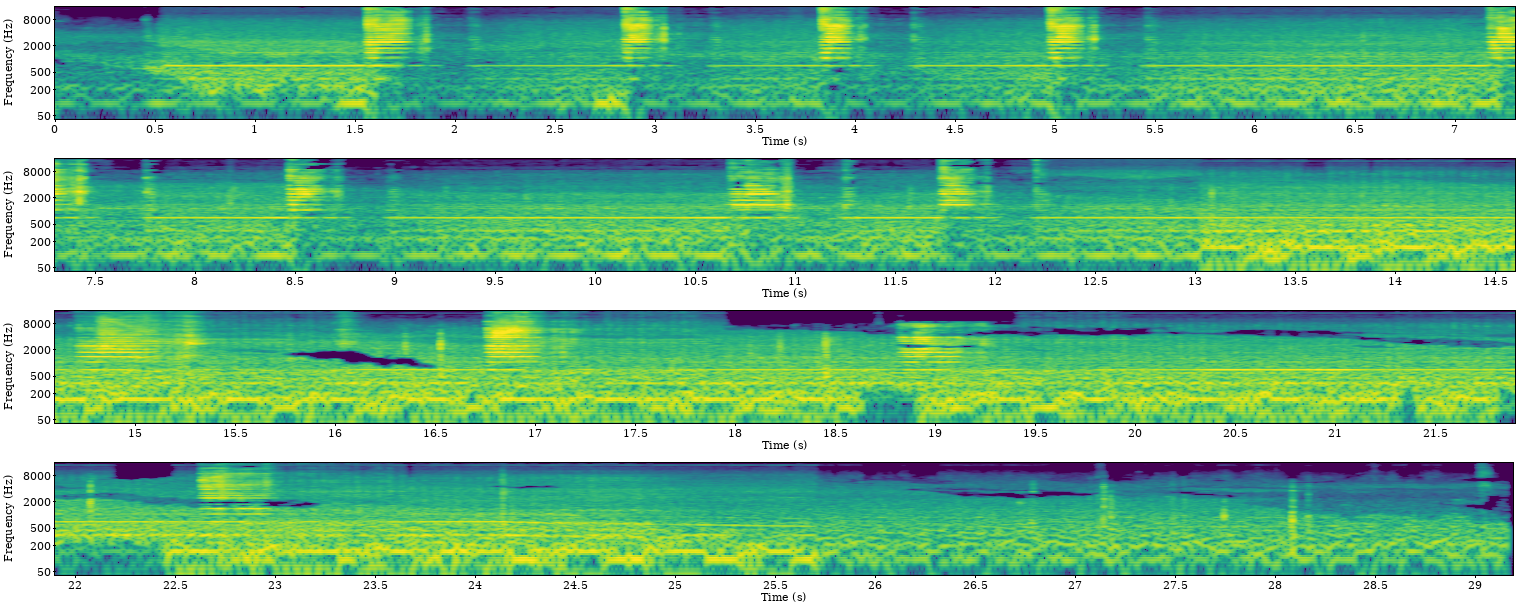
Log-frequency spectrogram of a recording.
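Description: A table saw fitted with a dado stack runs at a steady tone while a box-joint jig is pushed through it again and again. About a dozen short cuts are heard, each briefly pulling the tone down. Near the end the saw is switched off and its tone falls away as the blade winds down.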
